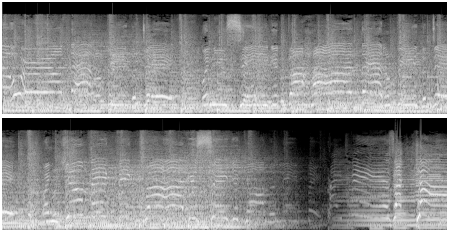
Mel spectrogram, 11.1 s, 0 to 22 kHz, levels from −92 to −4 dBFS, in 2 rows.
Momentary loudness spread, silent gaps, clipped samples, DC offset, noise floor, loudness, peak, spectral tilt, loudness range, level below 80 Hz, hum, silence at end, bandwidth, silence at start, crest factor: 6 LU; none; under 0.1%; under 0.1%; -44 dBFS; -10 LUFS; 0 dBFS; -5 dB/octave; 4 LU; -30 dBFS; none; 0 s; 14 kHz; 0 s; 10 dB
